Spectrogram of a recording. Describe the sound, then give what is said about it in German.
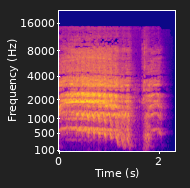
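A large white horse whinnies at a farm where a farrier is shoeing, giving one loud, quavering neigh that breaks off briefly into a shorter trailing burst before it falls silent. “Und links von uns steht gerade ein weißes Pferd, das ist sehr groß und sehr einschüchternd.”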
